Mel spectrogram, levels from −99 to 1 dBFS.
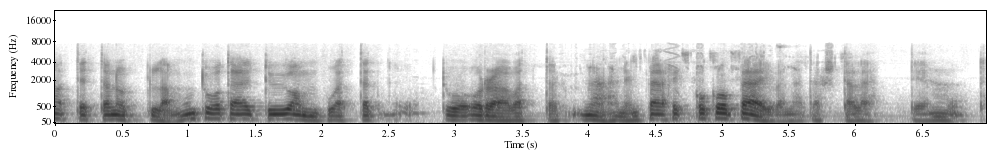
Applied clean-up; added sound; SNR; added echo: neural separator model SepFormer DNS4.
